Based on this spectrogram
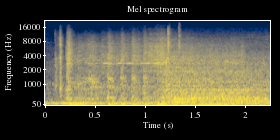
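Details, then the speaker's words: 2004 BMW 325Ci at Copart with 159,000 miles and an ABS light on, started off a jump pack: quick crank, instant catch, then a steady, even idle with no misses or knocks; normal start and idle. "And it starts right up."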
